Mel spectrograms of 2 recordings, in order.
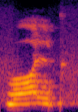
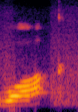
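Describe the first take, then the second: First: An l sound is heard before the k. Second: No l sound is heard in the word. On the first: The speaker calls it wrong. "ऐसा आप कोई बोले नहीं होंगे" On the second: The speaker calls it right. "एल silent होता है"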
